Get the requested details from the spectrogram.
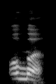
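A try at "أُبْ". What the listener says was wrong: اون گول کریں اب نہیں اب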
